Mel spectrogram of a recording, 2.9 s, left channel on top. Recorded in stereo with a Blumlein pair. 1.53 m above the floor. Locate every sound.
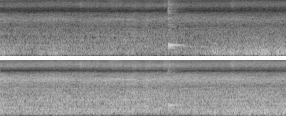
0.0 s a lawn mower: 30° right
1.7 s a cowbell: 15° left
